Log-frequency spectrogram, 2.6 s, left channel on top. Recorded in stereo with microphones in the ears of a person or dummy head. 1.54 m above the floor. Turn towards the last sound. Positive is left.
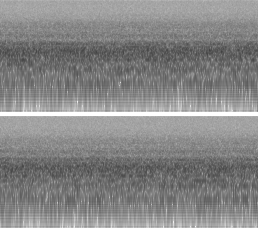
No sound to turn to.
